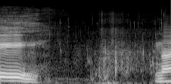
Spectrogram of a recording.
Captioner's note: splash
